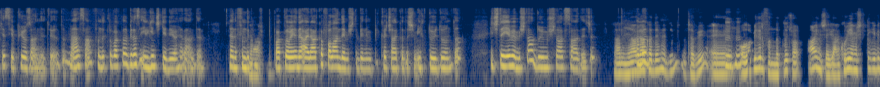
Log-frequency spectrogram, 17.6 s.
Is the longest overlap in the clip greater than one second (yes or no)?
no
